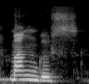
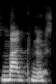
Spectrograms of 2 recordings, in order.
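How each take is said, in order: First: The name is said the Norwegian way. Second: The name is said the English way. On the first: "it's more like Mangus" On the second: "than it is Magnus"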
